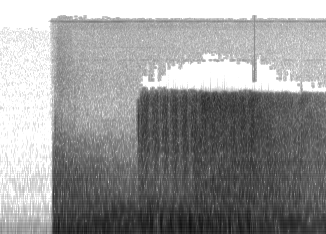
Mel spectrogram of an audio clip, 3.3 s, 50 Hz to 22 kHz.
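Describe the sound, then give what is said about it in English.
A sci-fi particle cannon fires with a sudden, loud blast that swells into a sustained roaring, crackling energy discharge, pulsing rapidly in the middle before trailing on. No voices. “I grinned as the shot from my particle cannon crossed the Rio Grande, the shockwave slicing through the water before smashing into the immense 10-gallon hat on the head of the 30-foot-tall mechanoid there.”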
